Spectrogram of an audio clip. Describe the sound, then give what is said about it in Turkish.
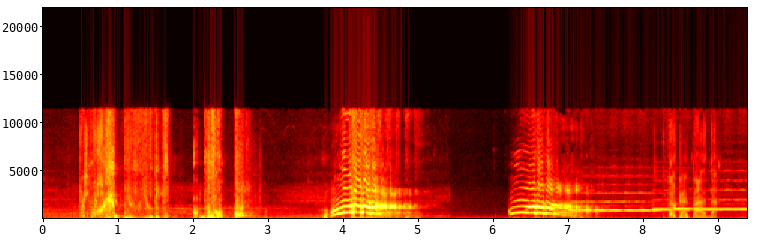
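A human voice imitates a horse neighing. A few breathy, scratchy bursts come first, then two loud, drawn-out, wavering whinny calls. “İşte şimdi ata dönme zamanı. Ve küçük mübaşire görünme zamanı. Bir at olayım”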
